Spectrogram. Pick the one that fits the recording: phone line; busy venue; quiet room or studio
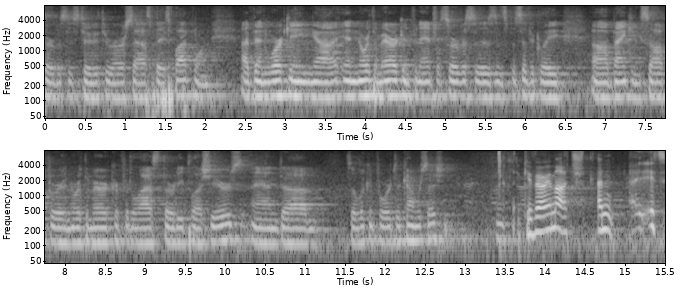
busy venue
